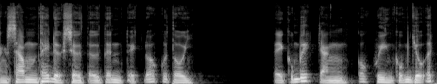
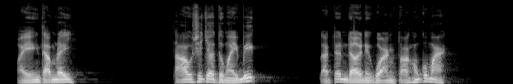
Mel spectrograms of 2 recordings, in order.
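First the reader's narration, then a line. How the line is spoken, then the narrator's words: Cocky, firm. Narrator (Vietnamese): Tôi vênh mặt đáp bằng giọng chắc nịch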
